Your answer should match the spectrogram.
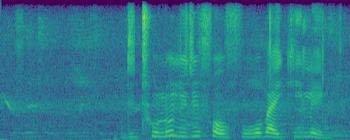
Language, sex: Southern Sotho, female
